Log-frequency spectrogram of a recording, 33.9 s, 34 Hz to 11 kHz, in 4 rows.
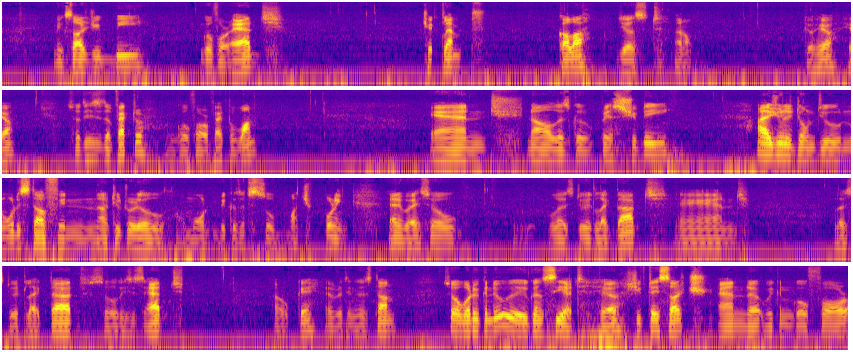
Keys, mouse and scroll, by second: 0.2 Return, 1.3 click, 1.9 click, 3.3 click, 4.3 click, 5.3-6.9 drag, 7.5 click, 8.8 scroll up 1, 9.8 click, 10.7 KP_1, 11.1 KP_Enter, 11.9 middle click, 12.2 scroll down 2, 13.0 click, 13.5 middle click, 14.1 click, 15.0 shift+d, 15.6 click, 16.2 click, 16.7 scroll down 1, 17.0 click, 17.5 click, 18.5 scroll up 1, 19.4-21.8 drag, 22.2 click, 22.8 scroll down 1, 23.7-25.5 drag, 25.8 click, 27.2-27.6 scroll up 1, 27.6 click, 28.0 scroll down 1, 28.2 click, 28.9 click, 29.9 click, 30.2 click, 30.6 shift+click, 31.0 shift+a, 31.4 shift+click.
